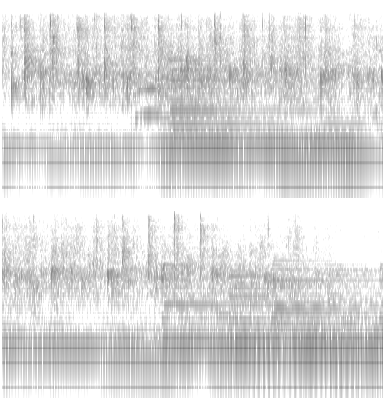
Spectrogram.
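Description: A crowd claps in a dense, steady burst of applause lasting several seconds, with sustained musical chords humming underneath and no one speaking.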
